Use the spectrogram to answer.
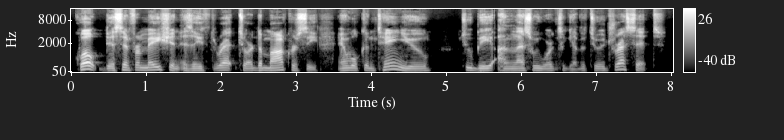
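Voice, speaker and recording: A man's voice: mid-range voice, moderate pace, a bit bright, dry recording, studio quality. A man giving opinionated solo commentary as a podcast host, emphatic and repeating phrases for stress.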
